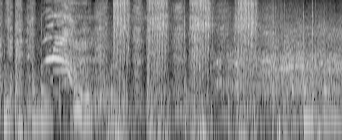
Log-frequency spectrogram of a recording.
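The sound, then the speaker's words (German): A single shrill horse whinny sweeps downward near the start, from horses pulling a coach as they hurry, set among loud, noisy bursts and a busy, crowded background that continues after the neigh fades. “Und der Kutscher beeilt sich! Und die Pferde beeilen sich!”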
